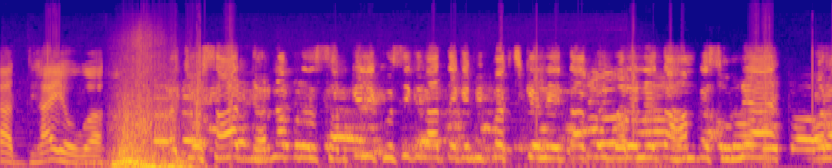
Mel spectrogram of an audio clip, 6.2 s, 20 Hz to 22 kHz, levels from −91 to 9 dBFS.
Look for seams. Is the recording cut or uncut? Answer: cut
